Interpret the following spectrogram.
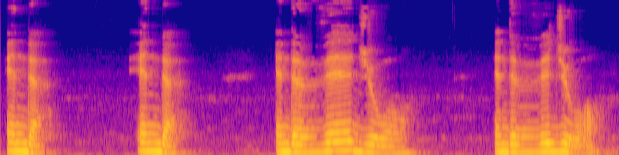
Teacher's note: The second syllable is where you have the schwa, d, d. Inda, inda.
